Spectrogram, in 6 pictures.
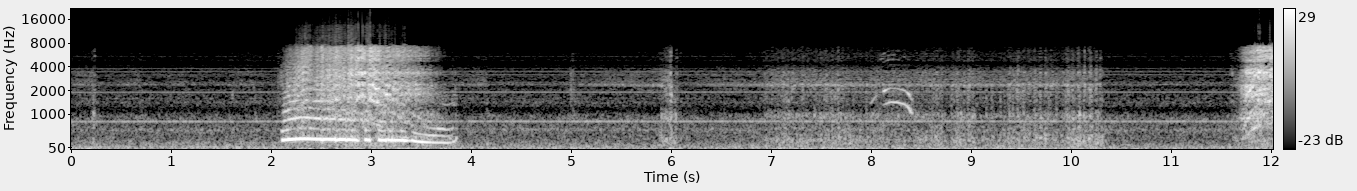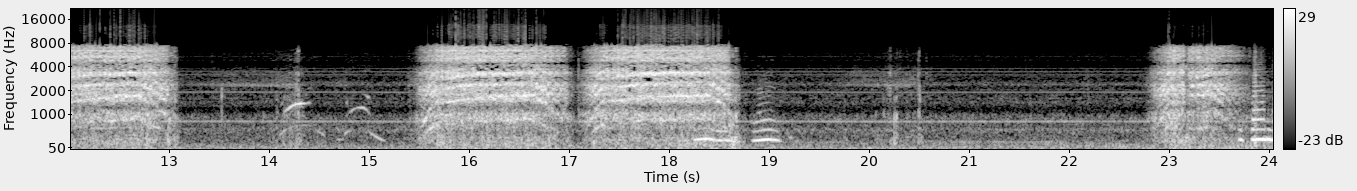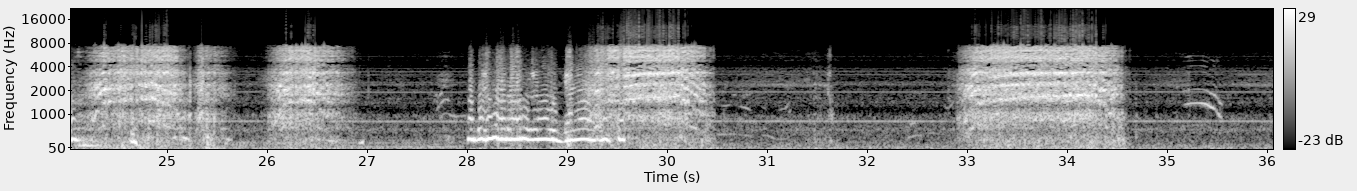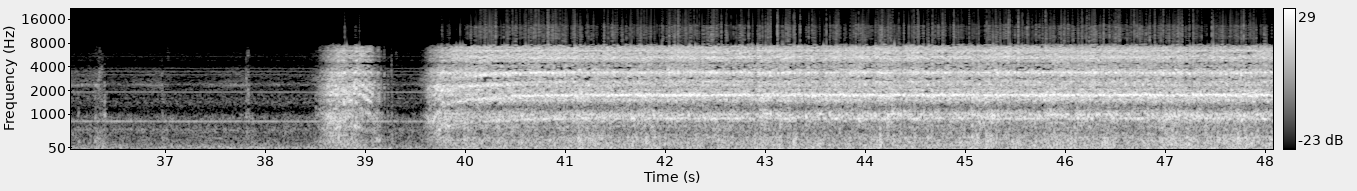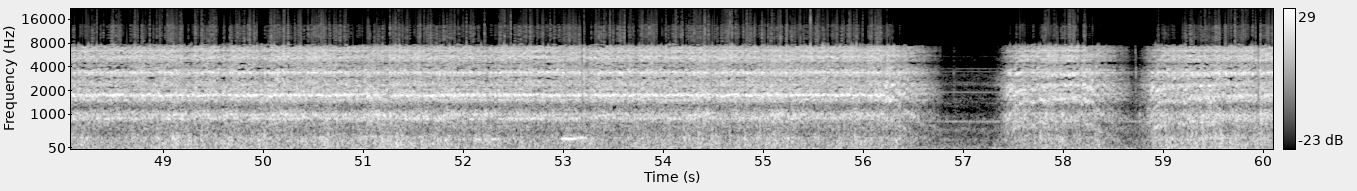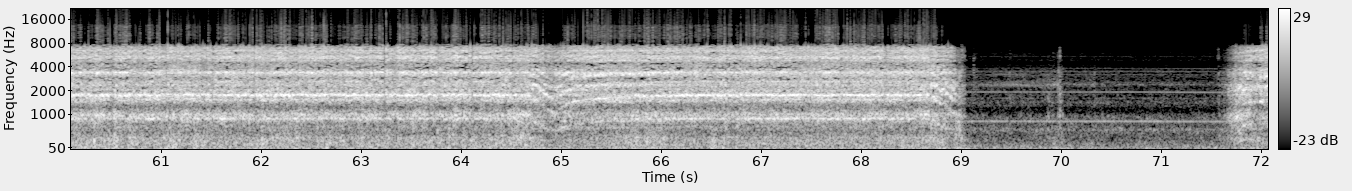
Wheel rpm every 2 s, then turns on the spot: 0, 80, 0, 10, 20, 20, 80, 40, 150, 70, 0, 40, 90, 30, 70, 40, 90, 40, 0, 50, 210, 230, 230, 230, 230, 230, 230, 230, 90, 140, 230, 230, 200, 230, 100, 30.
6-10 12-14 18-20 30-32 34-36 68-70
